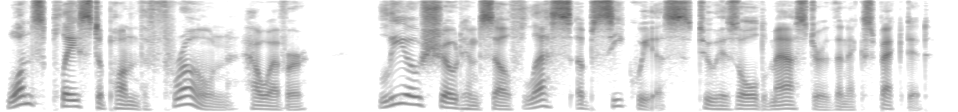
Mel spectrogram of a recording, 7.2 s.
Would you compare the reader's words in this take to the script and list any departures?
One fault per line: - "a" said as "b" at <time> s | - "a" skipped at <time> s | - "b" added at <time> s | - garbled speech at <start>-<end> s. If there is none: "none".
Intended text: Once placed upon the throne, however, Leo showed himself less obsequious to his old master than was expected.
- "was" skipped at 6.4 s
